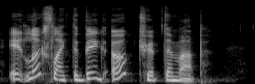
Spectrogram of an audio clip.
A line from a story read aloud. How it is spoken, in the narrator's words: Chris laughed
